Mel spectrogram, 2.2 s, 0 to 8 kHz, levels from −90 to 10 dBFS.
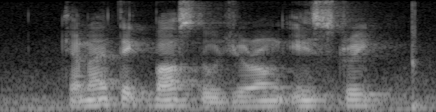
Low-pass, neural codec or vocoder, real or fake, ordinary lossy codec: none; none; real; none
